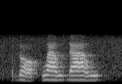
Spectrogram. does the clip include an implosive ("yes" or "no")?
yes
